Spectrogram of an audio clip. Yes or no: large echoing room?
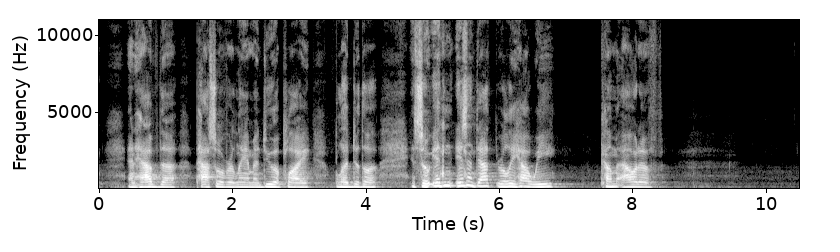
yes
